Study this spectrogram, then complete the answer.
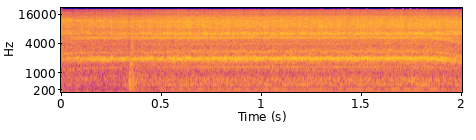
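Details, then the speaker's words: Brother Libero sewing machine, about 25 years old, after motor and power block replacement: bobbin winder pushed right so the needle bar stays still; smooth, steady high motor whine winding down at the end; normal bobbin winding. "요거는 이제 북실을 감을 때 우측으로 밀어주게 되면 바늘대는 움직이지 않고"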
